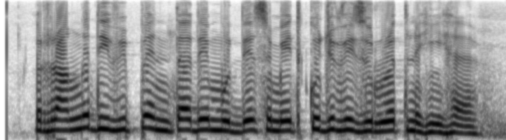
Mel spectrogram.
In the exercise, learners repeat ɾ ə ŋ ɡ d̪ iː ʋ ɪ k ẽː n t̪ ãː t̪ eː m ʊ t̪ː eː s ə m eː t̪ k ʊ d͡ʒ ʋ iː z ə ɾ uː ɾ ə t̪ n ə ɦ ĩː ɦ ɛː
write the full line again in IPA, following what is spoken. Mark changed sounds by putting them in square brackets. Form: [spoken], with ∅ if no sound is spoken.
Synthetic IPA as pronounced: ɾ ə ŋ ɡ d̪ iː ʋ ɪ [p] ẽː n t̪ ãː [d̪] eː m ʊ [d̪ː] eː s ə m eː t̪ k ʊ d͡ʒ ʋ iː z ə ɾ uː ɾ ə t̪ n ə ɦ ĩː ɦ ɛː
